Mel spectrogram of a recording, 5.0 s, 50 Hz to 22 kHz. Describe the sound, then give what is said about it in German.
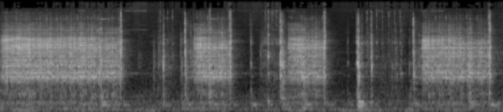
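Rotary dials whirring and clicking on an old telephone exchange cabinet fitted with 14 rotary dials: dense mechanical ratcheting in sustained bursts, broken by short gaps and sharp clicks, fairly loud and with no talking. “Und äh, heute macht man ja alles über äh, das Touchpad, aber hier hört, hört man noch die Wählscheiben und das äh, klang dann eben früher so.”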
